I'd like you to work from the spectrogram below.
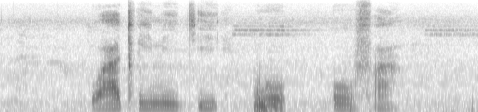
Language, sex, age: Southern Sotho, male, 21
